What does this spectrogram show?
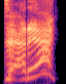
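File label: attack, Japanese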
